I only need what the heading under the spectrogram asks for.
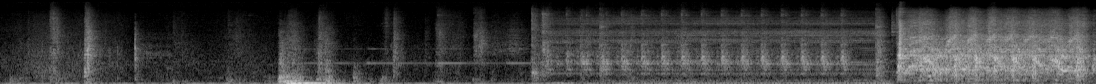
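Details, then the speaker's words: Mitsubishi Pajero 3 GDI right after replacing the high-pressure fuel pump (ТНВД) filter: steady starter crank pulsing about three times a second for several seconds, engine never catches; cranks, no start. "Поменял фильтрик ТНВД. Машина не запускается."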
